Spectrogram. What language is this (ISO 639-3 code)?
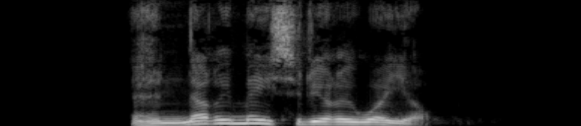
kab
